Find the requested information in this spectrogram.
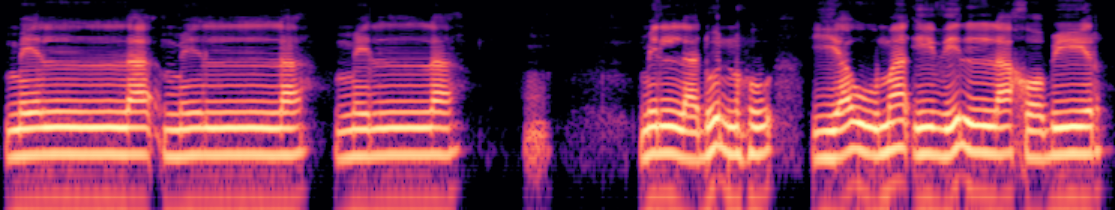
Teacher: jadi tanwinnya masuk, sifatnya udah juga nggak ada, gunnahnya udah nggak kelihatan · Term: idgham kamil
